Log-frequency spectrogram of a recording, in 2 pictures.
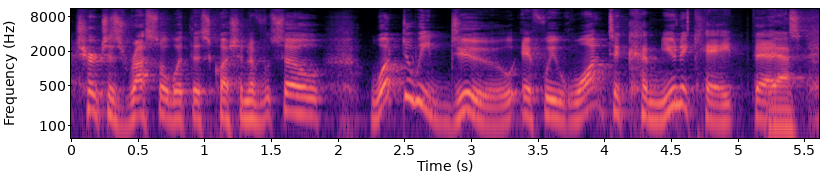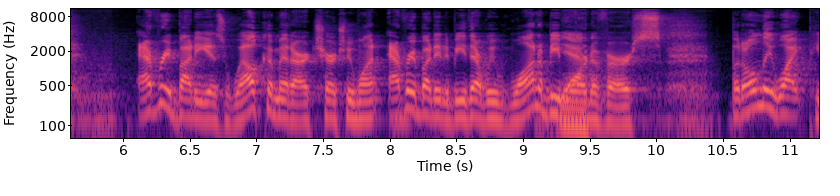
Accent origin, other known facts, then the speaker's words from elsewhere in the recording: Hawaii, United States; So I'm from Hawaii, is where I'm coming from here. I was born and raised here. I've done ministry on the mainland, but I live here again now in Hawaii.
